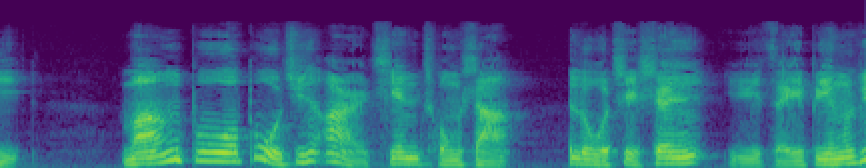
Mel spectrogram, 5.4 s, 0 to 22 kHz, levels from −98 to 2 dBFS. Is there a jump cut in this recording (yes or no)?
yes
